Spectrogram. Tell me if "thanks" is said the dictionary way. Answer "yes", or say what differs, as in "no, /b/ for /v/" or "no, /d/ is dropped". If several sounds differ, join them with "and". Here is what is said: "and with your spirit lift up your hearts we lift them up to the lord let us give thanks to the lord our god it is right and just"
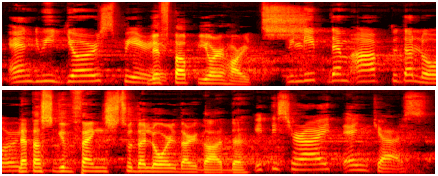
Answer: yes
